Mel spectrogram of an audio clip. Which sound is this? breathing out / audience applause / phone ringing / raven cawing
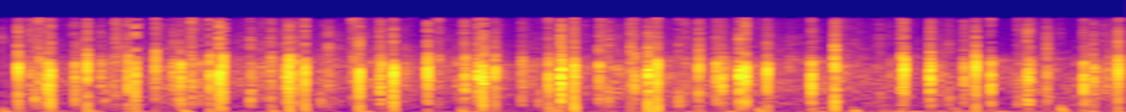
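audience applause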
